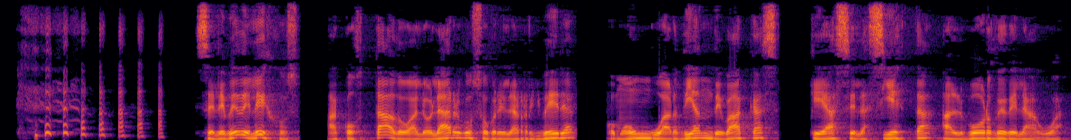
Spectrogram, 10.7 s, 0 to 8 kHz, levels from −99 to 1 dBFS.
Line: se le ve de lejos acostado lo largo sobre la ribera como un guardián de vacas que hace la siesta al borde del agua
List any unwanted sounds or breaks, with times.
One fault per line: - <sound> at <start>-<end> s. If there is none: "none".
- laugh at 0.2-1.7 s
